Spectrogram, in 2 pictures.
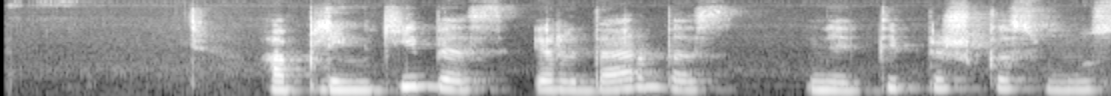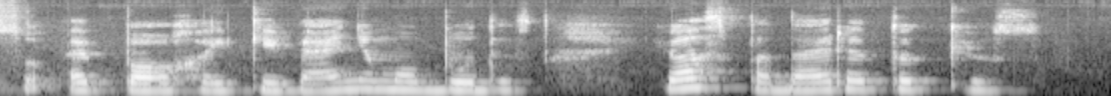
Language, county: Lithuanian, Vilnius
